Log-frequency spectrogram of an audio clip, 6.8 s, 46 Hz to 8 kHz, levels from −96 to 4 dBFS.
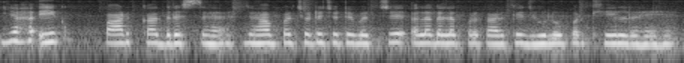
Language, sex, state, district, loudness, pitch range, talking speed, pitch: Hindi, female, Mizoram, Aizawl, -17 LUFS, 225-240 Hz, 175 wpm, 230 Hz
